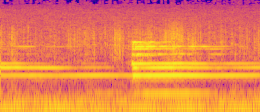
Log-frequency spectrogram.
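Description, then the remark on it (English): A church bell tolls slowly for the death of Miser Stevens, one ringing stroke fading as another strikes partway through, its deep humming overtones lingering over a low background rumble. No voices. “The church bell's tolling for Miser Stevens.”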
